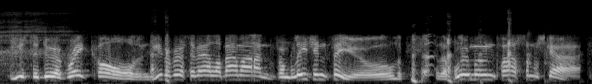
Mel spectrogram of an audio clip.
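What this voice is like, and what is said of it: Imitates a sports broadcaster's voice. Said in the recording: “you do a pretty good impression of him, and that's a guy we've all heard, Keith Jackson ... that's awfully good.”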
